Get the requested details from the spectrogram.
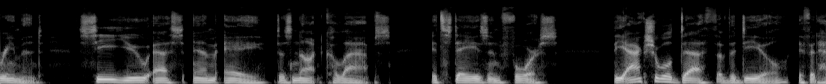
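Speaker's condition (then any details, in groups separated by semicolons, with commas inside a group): No condition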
